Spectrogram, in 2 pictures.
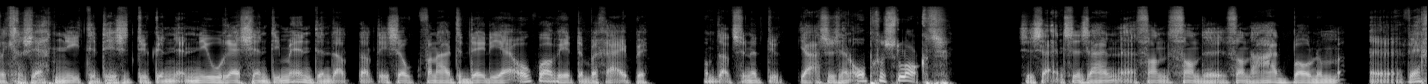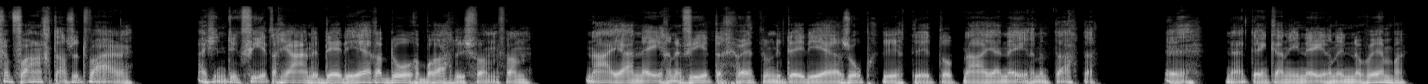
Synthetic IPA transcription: ləkχəzɛχtnitətɪsnatyləkənə̰nːiwresɛntimɛ̰ntɛndɑ̰t̚d̥ɑ̰tɪsoːkfɑnœɥt̚dədeːdeɛɹoʊkʋɛlˠʋɪːɹtəbəχrɛ̰jpə | ɔmdɑ̰tsənaty̰k̚ja̰ːz̥əzɛjnɔpχəslɔkt | səzɛ̰nsəzɛjnfɑnfɑndəfɑndəaːɹd̚bowdəm | ə̰ʋɛxəvaːxtɑ̰lˠs̬ətʋa̰ːrə̰ | ɑsjənɑtyːləkfɪːɹtəxjaːɹandədeːdeɛrhɑt̚dʊːɹχəbrɑχt̚døsfɑ̰nfɑnː | a̰ːjaːɹneːɣənənvɪɹtəχʋɛtundədeːdeɛrɪs̬ɔpxərɪxttɔtnaːjaːɹnḛːɣənəntɑ̰xtə̰χ | nɛ̰dɛŋkaːnineːɣənɪnnovɛmbər

